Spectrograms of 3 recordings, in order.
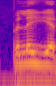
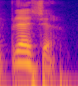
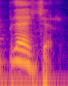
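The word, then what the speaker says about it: pleasure: Certainly, certainly, it's مائی پلیجر. دیکھیں پاکستان میں زیادہ تر لوگ، میرا خیال ہے 95% لوگ پلیئر بولتے ہیں، جو کہ تلفظ کے اعتبار سے غلط ہے. سرٹنلی اٹس مائی پلیجر، آپ نے بولنا کیا ہے؟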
